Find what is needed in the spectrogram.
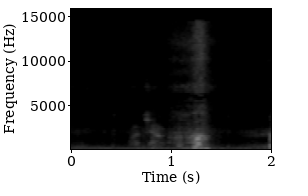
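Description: Mostly quiet room with faint rustling of a cardboard subscription box being handled, and a single spoken word about a second in.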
